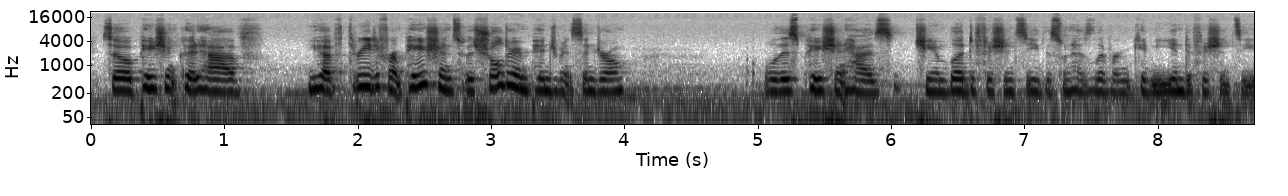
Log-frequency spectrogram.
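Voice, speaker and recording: A woman's voice: fairly high pitch, gravelly, slight background noise. A woman explaining her field as a guest expert in an interview, in an instructive, matter-of-fact way.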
